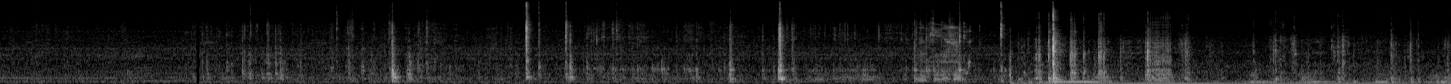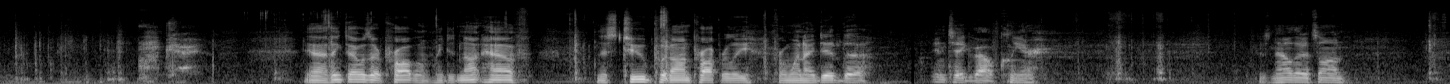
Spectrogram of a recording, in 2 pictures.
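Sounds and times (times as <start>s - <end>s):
rustling and rubbing handling noise: 0.0s - 10.1s
sharp clicks and knocks: 1.9s - 10.8s.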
